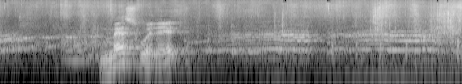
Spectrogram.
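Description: A brooding hen clucks and growls in a burst of low calls, close by, while someone talks over and around it.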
